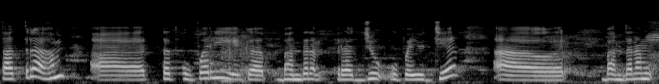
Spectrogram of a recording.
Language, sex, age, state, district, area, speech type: Sanskrit, female, 18-30, Tamil Nadu, Thanjavur, rural, spontaneous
